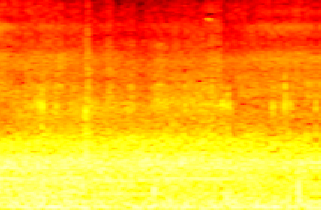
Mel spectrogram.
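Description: Loud, steady rumble of street traffic, with vehicles passing close by.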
